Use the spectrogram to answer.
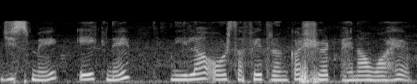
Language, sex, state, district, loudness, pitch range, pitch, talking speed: Hindi, female, Arunachal Pradesh, Lower Dibang Valley, -15 LUFS, 205-230 Hz, 220 Hz, 170 wpm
